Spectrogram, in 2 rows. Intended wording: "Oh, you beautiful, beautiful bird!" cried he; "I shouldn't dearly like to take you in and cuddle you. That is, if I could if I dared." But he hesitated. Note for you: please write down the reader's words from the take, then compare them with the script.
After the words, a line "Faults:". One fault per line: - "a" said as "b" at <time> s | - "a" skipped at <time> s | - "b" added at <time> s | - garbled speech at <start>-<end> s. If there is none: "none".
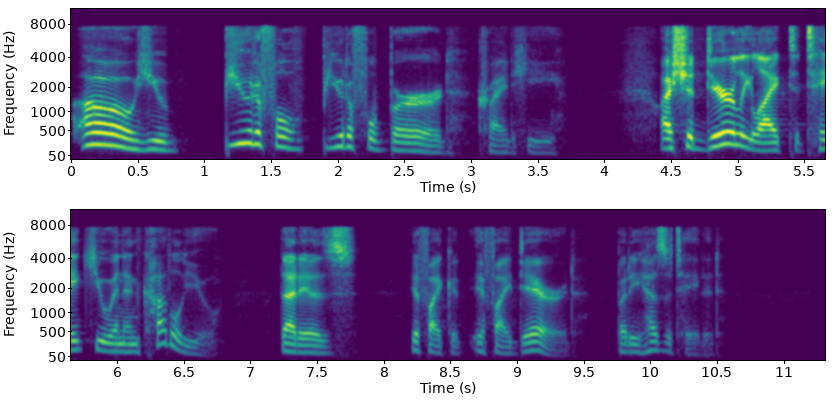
"Oh, you beautiful, beautiful bird!" cried he; "I should dearly like to take you in and cuddle you. That is, if I could if I dared." But he hesitated.
Faults:
- "shouldn't" said as "should" at 4.5 s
